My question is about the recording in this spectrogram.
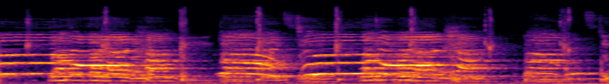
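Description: Jazz a cappella group singing: a female soloist over a mixed group of backing voices holding and shifting chords, with sharp clicks about twice a second keeping the beat.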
